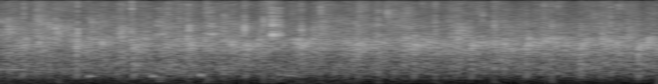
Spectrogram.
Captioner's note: sobbing; applause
